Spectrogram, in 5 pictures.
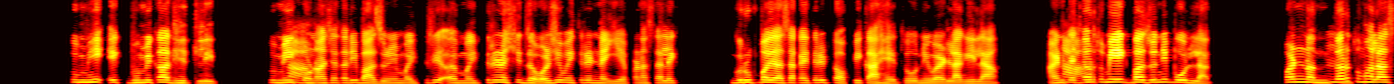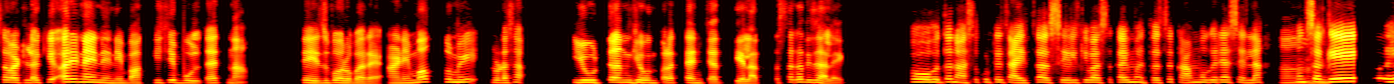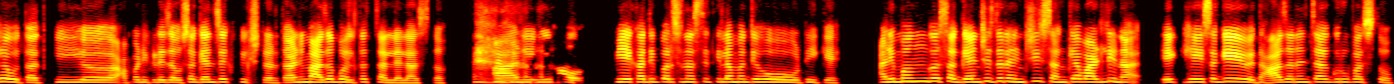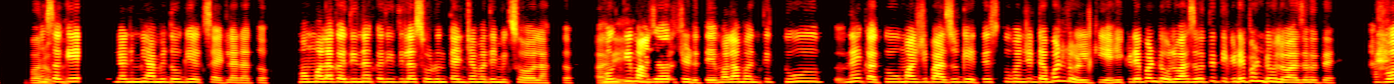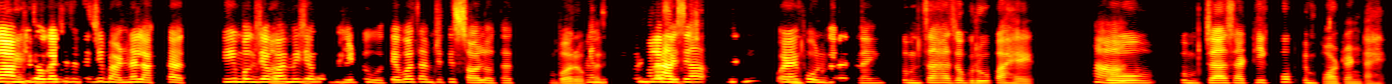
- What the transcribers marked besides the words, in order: in English: "लाइक ग्रुपमध्ये"; in English: "टॉपिक"; in English: "यूटर्न"; in English: "फिक्स"; chuckle; in English: "पर्सनल"; in English: "ग्रुप"; in English: "साईडला"; in English: "मिक्स"; in English: "डबल"; laughing while speaking: "इकडे पण ढोल वाजवते, तिकडे पण ढोल वाजवते"; chuckle; in English: "सॉल्व"; in English: "ग्रुप"; in English: "इम्पोर्टंट"
- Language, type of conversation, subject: Marathi, podcast, ग्रुप चॅटमध्ये तुम्ही कोणती भूमिका घेतता?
